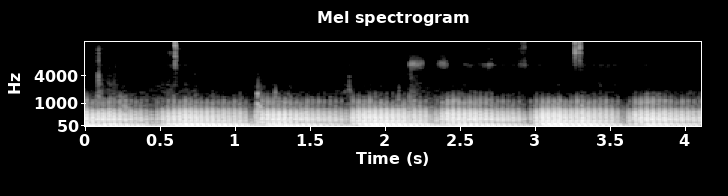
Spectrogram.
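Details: Kittens waking their owner in the morning with loud close purring, a rich low rumble rising and falling about every half second to second, with faint high ticks.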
